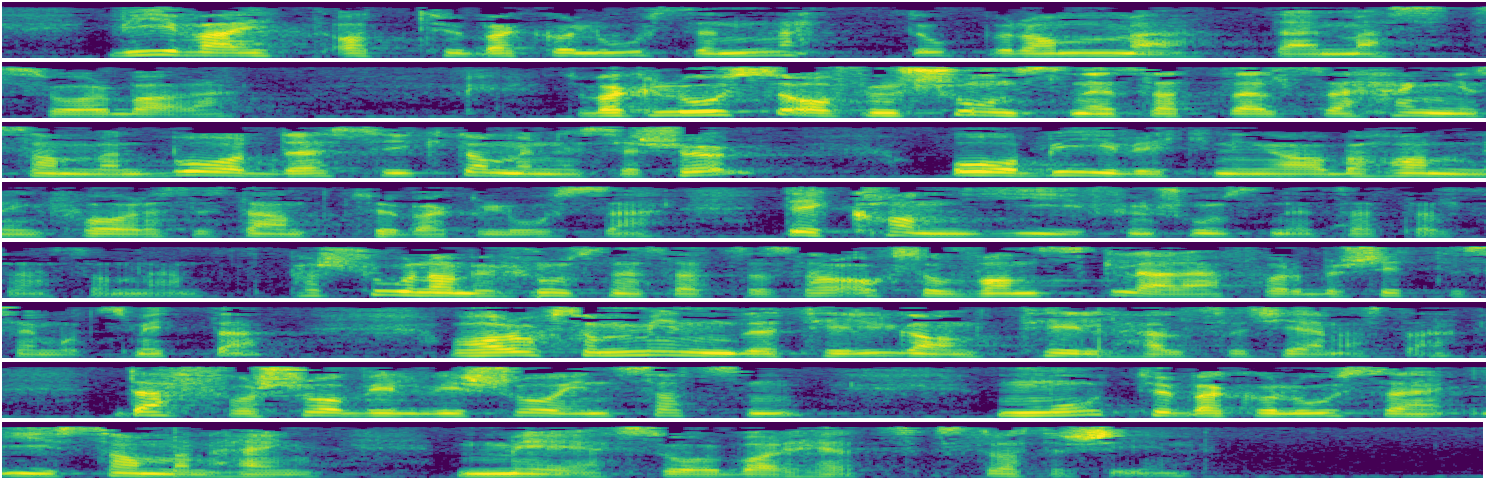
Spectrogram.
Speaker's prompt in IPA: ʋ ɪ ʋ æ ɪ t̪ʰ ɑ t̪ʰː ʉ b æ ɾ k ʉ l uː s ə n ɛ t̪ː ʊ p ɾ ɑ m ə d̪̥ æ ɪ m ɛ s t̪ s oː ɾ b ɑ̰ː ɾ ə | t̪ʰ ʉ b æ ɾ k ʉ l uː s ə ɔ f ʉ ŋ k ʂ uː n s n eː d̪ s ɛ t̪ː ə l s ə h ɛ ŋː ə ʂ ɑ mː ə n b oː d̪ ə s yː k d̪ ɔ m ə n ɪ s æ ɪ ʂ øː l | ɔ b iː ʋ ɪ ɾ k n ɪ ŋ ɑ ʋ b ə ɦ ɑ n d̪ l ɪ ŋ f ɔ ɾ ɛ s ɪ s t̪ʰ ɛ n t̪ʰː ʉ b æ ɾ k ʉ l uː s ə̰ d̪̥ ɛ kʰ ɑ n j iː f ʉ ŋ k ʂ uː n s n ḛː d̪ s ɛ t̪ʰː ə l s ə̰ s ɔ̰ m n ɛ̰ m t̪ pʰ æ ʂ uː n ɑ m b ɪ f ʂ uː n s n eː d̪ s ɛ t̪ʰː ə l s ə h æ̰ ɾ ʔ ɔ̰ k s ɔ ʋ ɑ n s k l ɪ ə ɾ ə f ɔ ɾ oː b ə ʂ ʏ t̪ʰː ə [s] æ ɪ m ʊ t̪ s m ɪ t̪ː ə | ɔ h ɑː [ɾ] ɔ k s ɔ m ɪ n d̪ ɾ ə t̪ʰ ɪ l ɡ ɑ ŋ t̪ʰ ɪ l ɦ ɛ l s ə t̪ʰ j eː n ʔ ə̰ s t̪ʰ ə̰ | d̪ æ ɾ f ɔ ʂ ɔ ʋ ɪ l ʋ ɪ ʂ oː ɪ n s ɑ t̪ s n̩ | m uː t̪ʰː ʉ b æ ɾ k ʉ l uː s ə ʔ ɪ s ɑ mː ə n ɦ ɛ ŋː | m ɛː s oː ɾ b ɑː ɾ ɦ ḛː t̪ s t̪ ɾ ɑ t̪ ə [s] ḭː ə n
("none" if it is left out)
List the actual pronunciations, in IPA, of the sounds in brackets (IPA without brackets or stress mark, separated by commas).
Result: s, ɾ, ʂ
